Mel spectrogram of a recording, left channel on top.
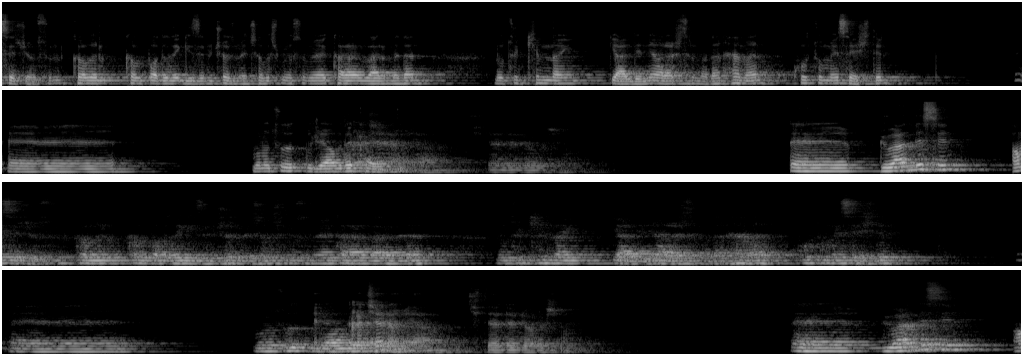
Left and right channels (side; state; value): both; normal; correlation 0.32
